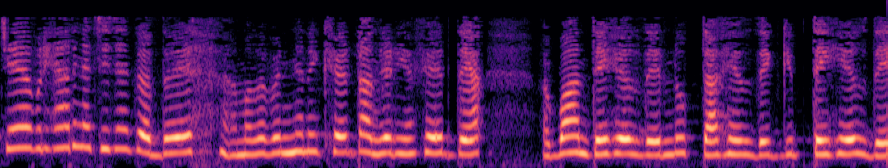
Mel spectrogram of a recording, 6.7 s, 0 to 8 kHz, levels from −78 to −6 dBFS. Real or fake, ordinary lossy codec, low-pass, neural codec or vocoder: fake; MP3, 24 kbps; 7.2 kHz; codec, 16 kHz, 0.5 kbps, X-Codec, HuBERT features, trained on LibriSpeech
